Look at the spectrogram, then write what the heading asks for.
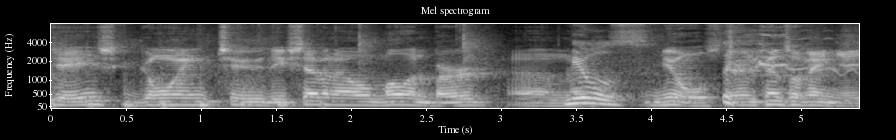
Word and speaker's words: Muhlenberg: No, let's go Muhlenberg. Eulenberg. Is it Muhlenberg or Muhlenberg? I don't know. Doesn't matter. It's in It Pennsylvania. rhymes with mule, so.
